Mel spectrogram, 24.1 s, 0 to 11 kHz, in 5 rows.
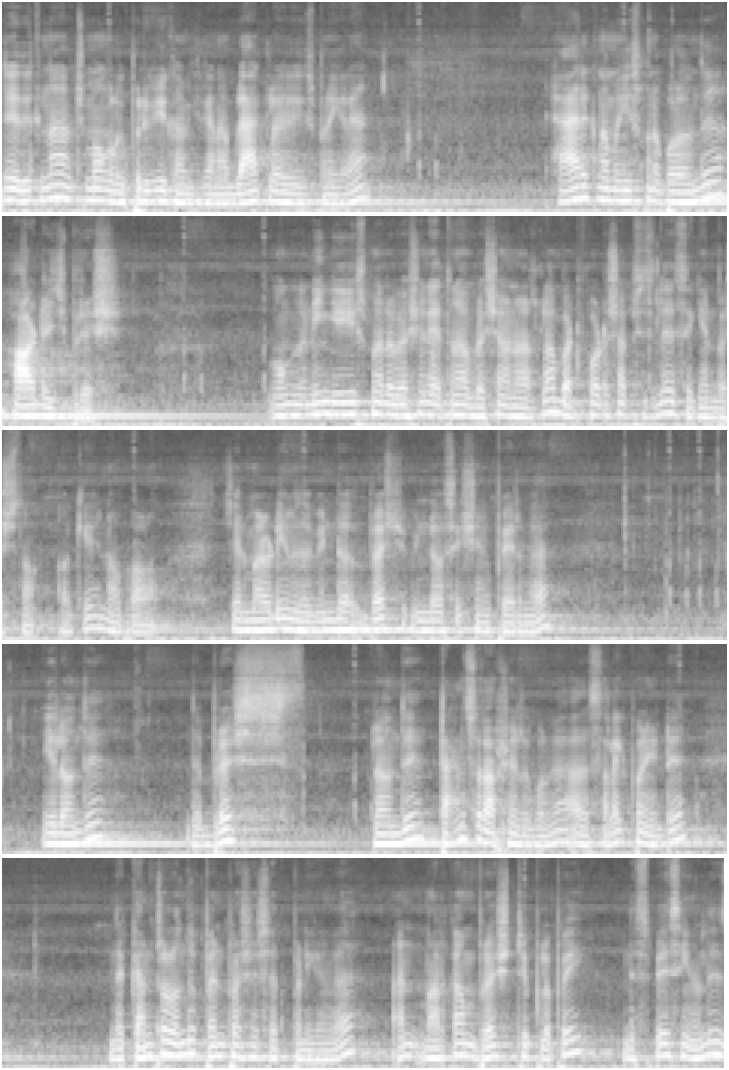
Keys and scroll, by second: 13.8 ctrl+=, 16.4 ctrl+=.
